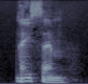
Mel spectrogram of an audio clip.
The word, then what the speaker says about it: Nejsem: Nejsem. Nejsem. – It's one word only. The stress is on the first syllable.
